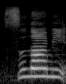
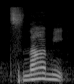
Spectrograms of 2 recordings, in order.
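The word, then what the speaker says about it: つなみ: 일본 본토 발음인, 그렇죠. 즈나미였죠. 즈나미. 쓰나미 아니고, 즈나미.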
